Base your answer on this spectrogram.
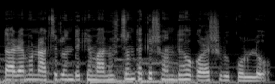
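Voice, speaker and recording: A woman's voice: mid-range voice, quick pace, over music. A woman narrating a scripted story.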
